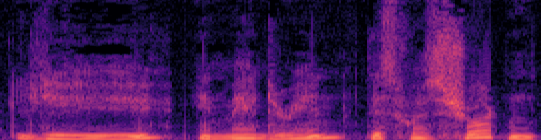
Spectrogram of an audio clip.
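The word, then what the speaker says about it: 呂: Here is the Chinese character for vertebrae, the bones of the spine, pronounced lu in Mandarin.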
